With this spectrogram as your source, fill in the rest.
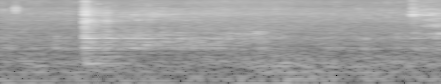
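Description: Bajra flour chapadi frying in oil over a low flame, a soft continuous sizzle with two brief sharper bursts of crackle, heard close and alone.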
